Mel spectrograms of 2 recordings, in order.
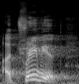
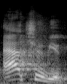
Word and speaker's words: attribute: 액센트가 뒤로 오거든요. 동사로 쓸 때는 attribute, A를 B의 탓으로 돌리다. 근데 명사로 쓰여서 액센트가 앞으로 오면서 attribute 이렇게 쓰이게 되면 특징이나 속성이라는 뜻이 됩니다.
